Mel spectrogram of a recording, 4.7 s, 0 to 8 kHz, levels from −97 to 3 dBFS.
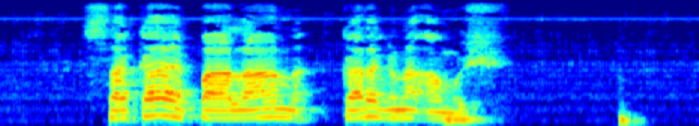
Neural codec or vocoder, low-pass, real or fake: none; 7.2 kHz; real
